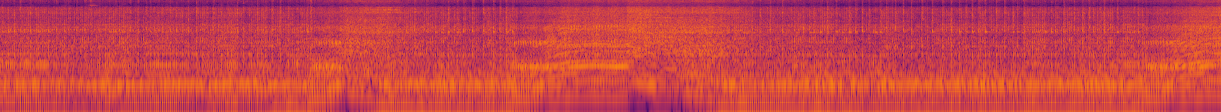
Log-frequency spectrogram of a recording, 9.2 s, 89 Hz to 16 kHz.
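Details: Husqvarna 543XP chainsaw after corrective carb adjustment, bog previously caused by owner's misadjustment: clean idle rising smoothly to full screaming revs and back three times with no bogging or stumble; normal running.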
